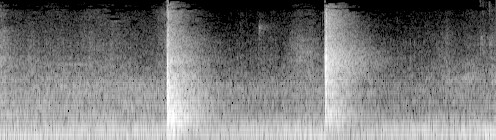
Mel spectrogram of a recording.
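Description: Two sharp taps a little under a second apart from a small jar of toasted sesame seeds being knocked while the seeds are sprinkled over a plated dish, each with a brief ring.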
